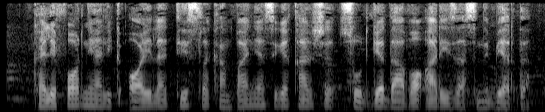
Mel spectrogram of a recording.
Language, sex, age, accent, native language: Uzbek, male, 18-24, Qashqadaryo, Uzbek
